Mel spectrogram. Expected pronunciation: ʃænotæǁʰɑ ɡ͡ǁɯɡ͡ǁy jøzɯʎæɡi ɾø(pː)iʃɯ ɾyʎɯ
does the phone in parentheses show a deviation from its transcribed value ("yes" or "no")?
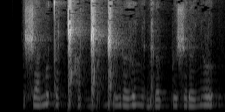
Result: no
